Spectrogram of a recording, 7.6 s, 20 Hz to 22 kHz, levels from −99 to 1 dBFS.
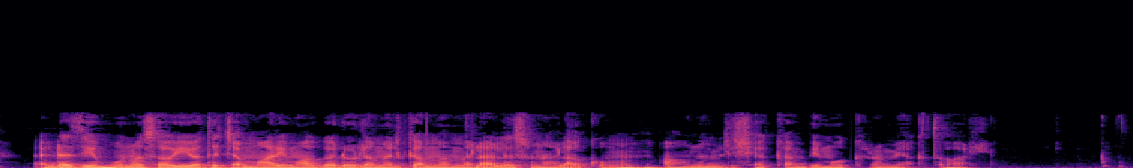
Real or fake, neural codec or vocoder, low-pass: real; none; 7.2 kHz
